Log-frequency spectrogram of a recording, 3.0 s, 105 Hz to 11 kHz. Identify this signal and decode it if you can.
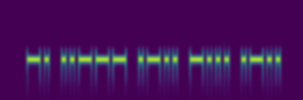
Morse code, heard as a keyed tone, about 28 wpm, 700 Hz. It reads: N2LBL
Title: USA Call Signs - 5 Characters - 4x Character Spacing - 28wpm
